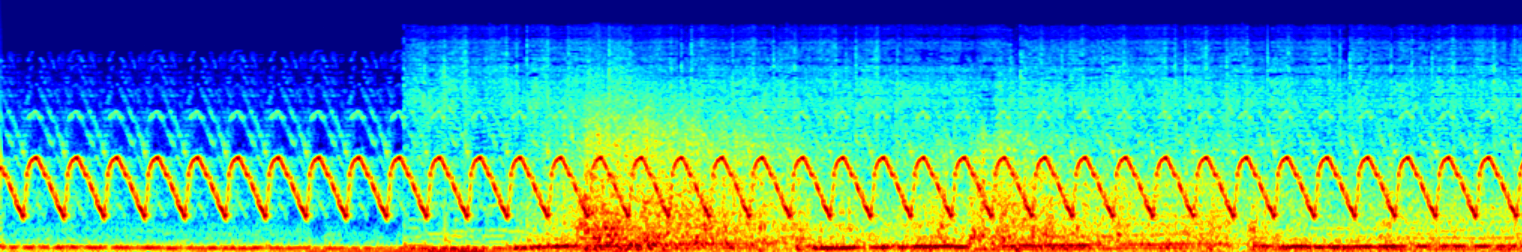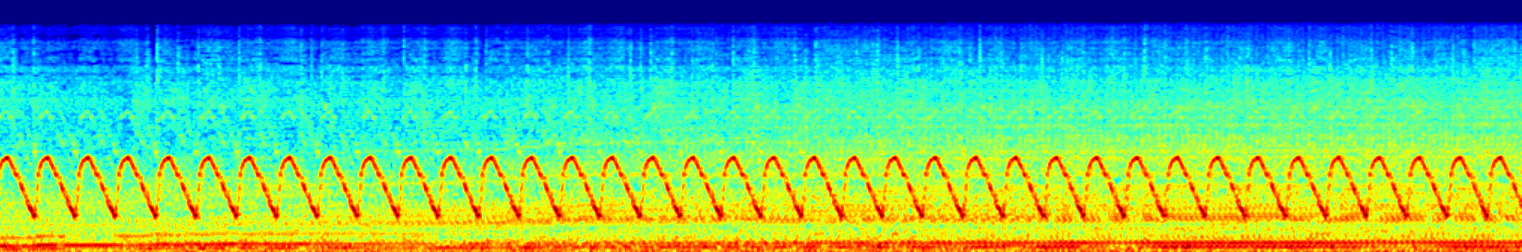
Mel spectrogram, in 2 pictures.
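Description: A police siren wails in a fast rising and falling cycle.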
